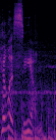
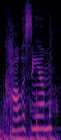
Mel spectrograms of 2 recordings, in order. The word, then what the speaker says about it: coliseum: it right there's no such thing as a killer seam what well he named it the it's pronounced coliseum which is an amphitheater made in ancient rome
